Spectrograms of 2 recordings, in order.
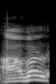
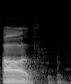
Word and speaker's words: our: अब आवर इसको पढ़ते हैं, लेकिन इसको सही प्रोनाउंसिएशन इसको आप पढ़ा जाता है, और।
